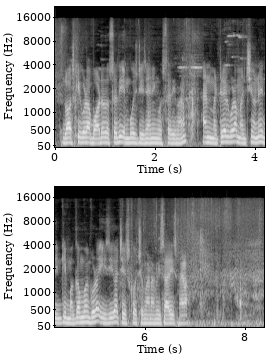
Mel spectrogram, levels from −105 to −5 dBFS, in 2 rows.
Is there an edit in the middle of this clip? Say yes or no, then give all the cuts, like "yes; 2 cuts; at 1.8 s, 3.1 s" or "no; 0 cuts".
no; 0 cuts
